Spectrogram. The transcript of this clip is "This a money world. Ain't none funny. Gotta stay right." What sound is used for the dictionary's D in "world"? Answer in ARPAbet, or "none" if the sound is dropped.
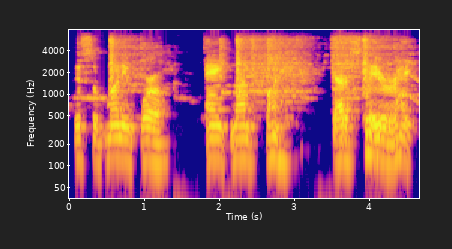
none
